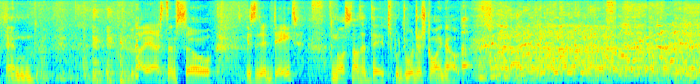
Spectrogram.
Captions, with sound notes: and I asked him, "So, is it a date?" "No, it's not a date. "We're just going out." (laughing)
